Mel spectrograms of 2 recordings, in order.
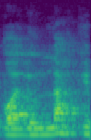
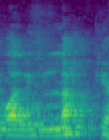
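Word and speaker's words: ওয়ালীউল্লাহ: বরং বোঝা যাবে ভেতরের সাড়া থেকে ওয়ালিউল্লাহকে আমরা কিভাবে চিনছি। ওয়ালিউল্লাহ হসন্ত ব্যবহার করতেন। অনেকে তো আমরা উচ্চারণটাও ঠিক করি না। ওয়ালিউল্লাহ ওই বাঙালিদের একটা ওকারান্ত উচ্চারণের প্রবণতা আছে। ফলে আমরা হসন্তটাকে অমিট করে দি।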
